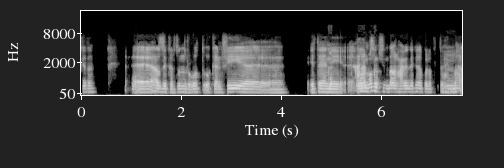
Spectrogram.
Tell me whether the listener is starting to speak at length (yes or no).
yes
